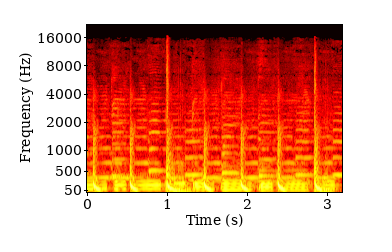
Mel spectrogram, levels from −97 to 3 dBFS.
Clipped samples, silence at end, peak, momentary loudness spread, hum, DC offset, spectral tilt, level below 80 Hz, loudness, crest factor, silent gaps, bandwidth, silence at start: under 0.1%; 0 s; -6 dBFS; 2 LU; none; 0.3%; -7.5 dB/octave; -26 dBFS; -20 LUFS; 12 dB; none; 15.5 kHz; 0 s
